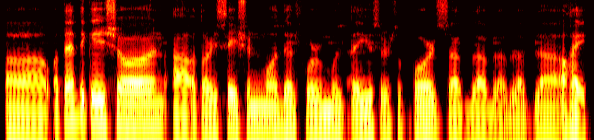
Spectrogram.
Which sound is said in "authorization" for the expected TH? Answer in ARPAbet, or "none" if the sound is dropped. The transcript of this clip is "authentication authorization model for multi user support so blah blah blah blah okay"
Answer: T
